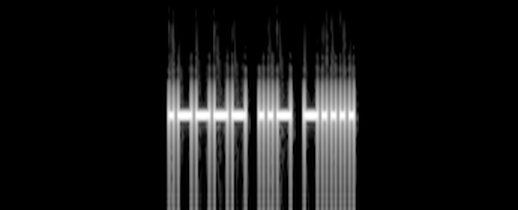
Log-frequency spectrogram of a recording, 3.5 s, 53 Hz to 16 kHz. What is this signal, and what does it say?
Morse code, heard as a keyed tone, about 40 wpm, 700 Hz. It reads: 1U6
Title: Three Challenging Letter-Number Combinations 40wpm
